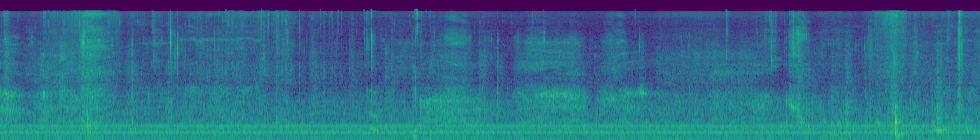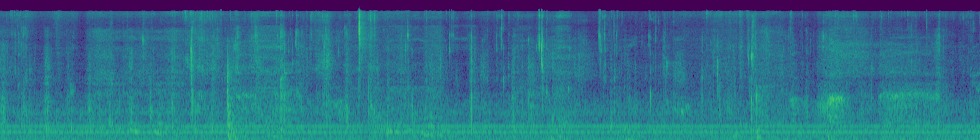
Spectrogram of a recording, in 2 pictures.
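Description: Close-up chewing of homemade fried onion rings, with scattered small crunches and mouth clicks. A faint steady hum runs underneath.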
